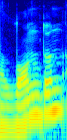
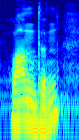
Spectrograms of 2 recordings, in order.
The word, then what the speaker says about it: London: вопрос Winter in London НН читается не Лондон а вот такой звук будет а London Вот вот Второе предложение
